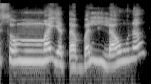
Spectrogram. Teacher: سختی سے جوڑنا ہے تشدید کی وجہ سے. میم پہ تشدید ہے، غنہ ہوگا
